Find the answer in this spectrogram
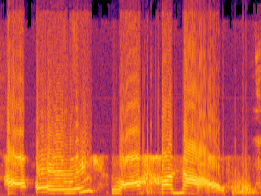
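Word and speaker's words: Hauʻoli lā hānau: Ha'oli lahanau.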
